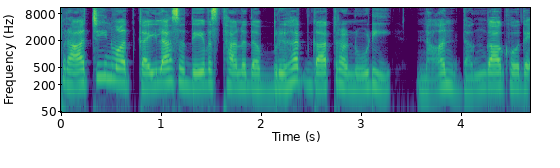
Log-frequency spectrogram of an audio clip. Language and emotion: Kannada, surprised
